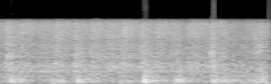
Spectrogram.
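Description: Marching flute band's drums beating a steady march rhythm, with strong low drum strokes about three times a second.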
